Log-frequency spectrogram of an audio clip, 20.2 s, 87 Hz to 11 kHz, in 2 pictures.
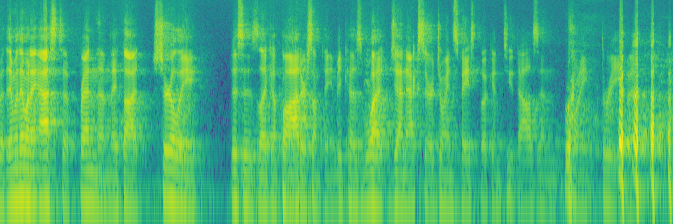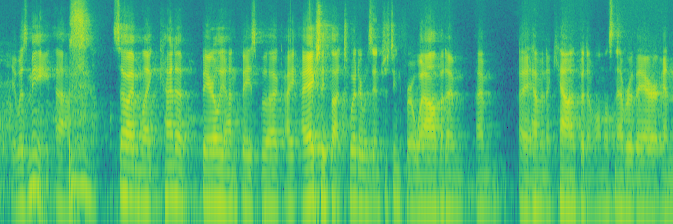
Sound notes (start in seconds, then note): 9.2 laughter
